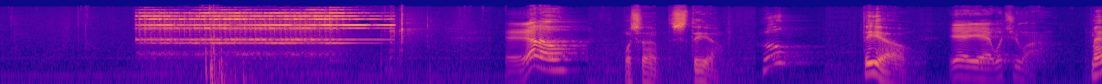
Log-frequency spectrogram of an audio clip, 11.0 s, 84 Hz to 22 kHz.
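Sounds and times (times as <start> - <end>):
telephone ringing: 1.4 - 4.0.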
